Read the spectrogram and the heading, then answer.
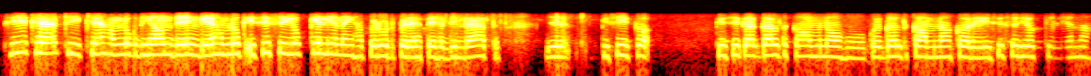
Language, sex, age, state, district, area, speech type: Hindi, female, 30-45, Bihar, Muzaffarpur, urban, conversation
